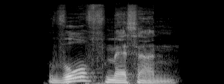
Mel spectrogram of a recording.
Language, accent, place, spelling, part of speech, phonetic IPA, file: German, Germany, Berlin, Wurfmessern, noun, [ˈvʊʁfˌmɛsɐn], De-Wurfmessern.ogg
- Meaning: dative plural of Wurfmesser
